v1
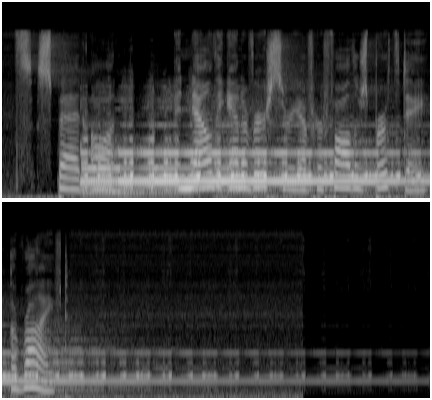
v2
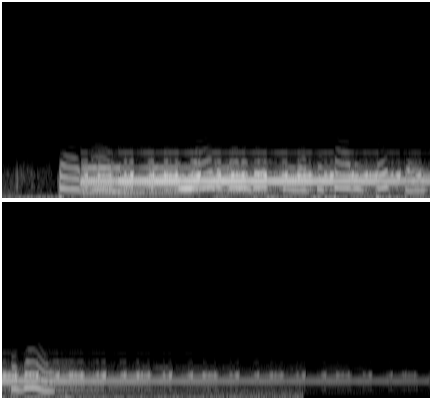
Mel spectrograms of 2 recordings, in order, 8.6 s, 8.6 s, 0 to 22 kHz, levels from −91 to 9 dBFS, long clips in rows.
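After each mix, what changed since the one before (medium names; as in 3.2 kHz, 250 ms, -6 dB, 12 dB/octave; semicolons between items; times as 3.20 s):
master: add steep low-pass 550 Hz 48 dB/octave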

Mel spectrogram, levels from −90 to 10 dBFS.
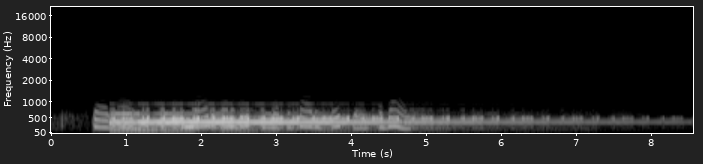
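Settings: speech: add Bessel high-pass 250 Hz, order 8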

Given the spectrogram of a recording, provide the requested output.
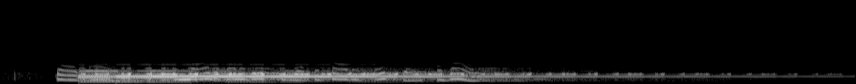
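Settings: speech: send +10.0 dB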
